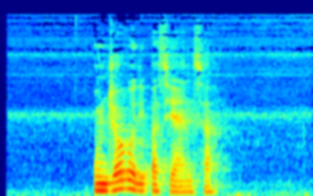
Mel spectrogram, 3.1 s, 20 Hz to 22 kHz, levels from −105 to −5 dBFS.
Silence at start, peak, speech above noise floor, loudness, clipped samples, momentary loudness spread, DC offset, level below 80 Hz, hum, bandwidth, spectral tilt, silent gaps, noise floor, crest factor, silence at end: 0.95 s; -8 dBFS; 31 dB; -24 LUFS; under 0.1%; 14 LU; under 0.1%; -56 dBFS; none; 16.5 kHz; -6.5 dB/octave; none; -54 dBFS; 18 dB; 0.75 s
